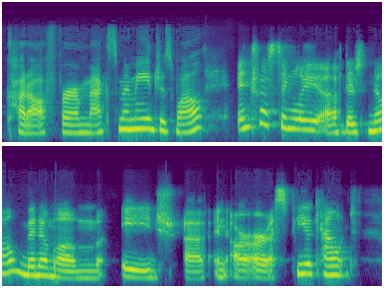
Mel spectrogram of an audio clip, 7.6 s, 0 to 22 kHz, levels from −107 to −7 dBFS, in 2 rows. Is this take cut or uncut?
cut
